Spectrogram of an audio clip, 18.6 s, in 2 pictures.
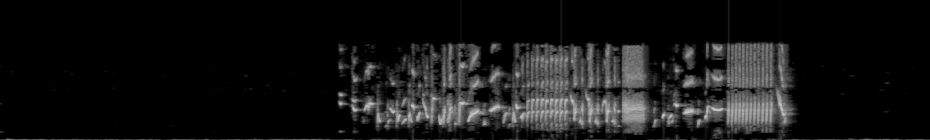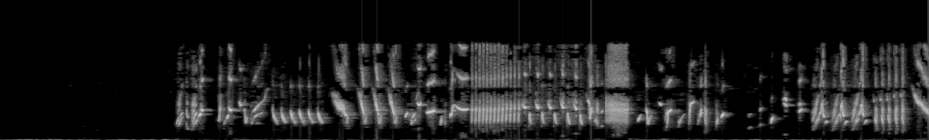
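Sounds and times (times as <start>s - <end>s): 
European goldfinch singing: 3.4s - 8.0s, 11.1s - 18.5s.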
